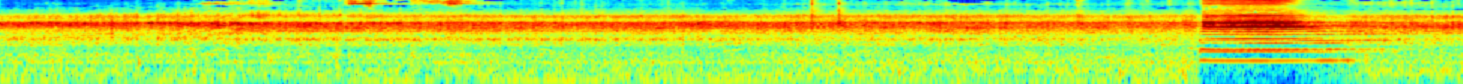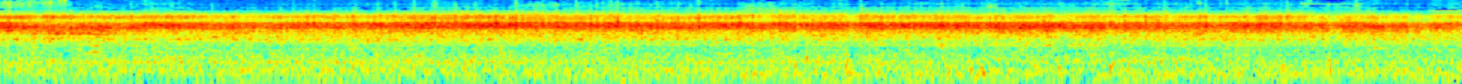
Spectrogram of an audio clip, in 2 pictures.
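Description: Steady running noise of a moving train heard from on board, wheels on rails with some clickety-clack. A train horn sounds one steady blast of about a second, some eight seconds in.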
